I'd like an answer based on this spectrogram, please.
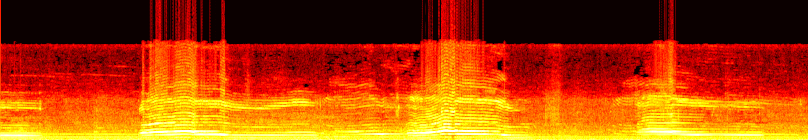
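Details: Stray feral cat meowing loudly: three drawn-out harmonic meows, the middle one wavering and rising, spaced a couple of seconds apart over a constant low hum.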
